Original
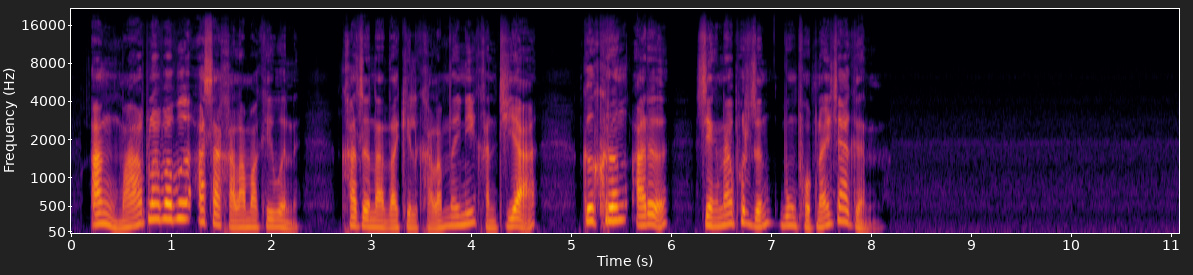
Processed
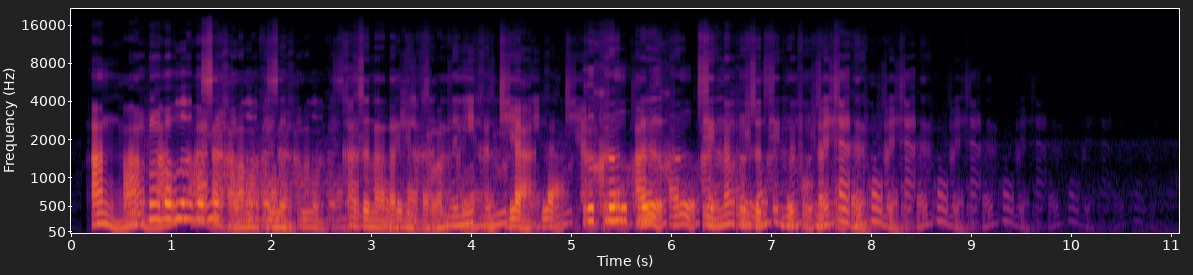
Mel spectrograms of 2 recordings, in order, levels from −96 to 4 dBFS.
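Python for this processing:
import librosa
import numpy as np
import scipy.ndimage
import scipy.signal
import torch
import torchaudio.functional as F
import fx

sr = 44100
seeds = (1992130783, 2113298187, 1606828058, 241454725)

y = fx.spec_steps(x, sr, hold_ms=50)
y = fx.echo_alternate(y, sr, ms=328, hz=890.0, feedback_pct=58, wet_db=-3.5)
y = y * librosa.db_to_amplitude(-7.0)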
